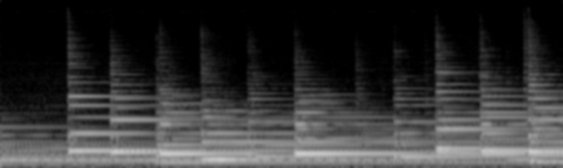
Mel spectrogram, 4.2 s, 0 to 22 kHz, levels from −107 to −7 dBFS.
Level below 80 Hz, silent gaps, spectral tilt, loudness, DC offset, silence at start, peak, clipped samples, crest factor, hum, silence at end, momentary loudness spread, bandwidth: -74 dBFS; none; -9.5 dB/octave; -34 LUFS; under 0.1%; 0 s; -22 dBFS; under 0.1%; 12 dB; none; 0 s; 9 LU; 5.8 kHz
